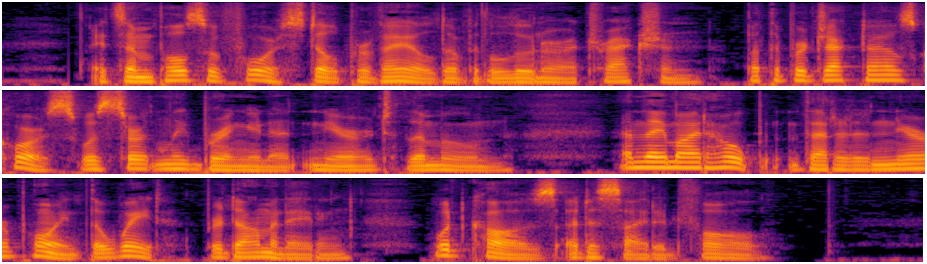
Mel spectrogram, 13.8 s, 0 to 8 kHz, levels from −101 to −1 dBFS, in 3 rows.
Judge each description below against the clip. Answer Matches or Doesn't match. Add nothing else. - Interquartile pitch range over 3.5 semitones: Matches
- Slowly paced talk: Doesn't match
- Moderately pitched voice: Doesn't match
